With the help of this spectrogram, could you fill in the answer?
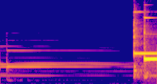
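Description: A doorbell chime rings as a steady, slowly fading tone, then two sharper, louder notes strike in quick succession near the end.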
